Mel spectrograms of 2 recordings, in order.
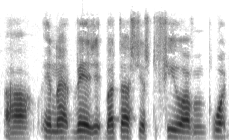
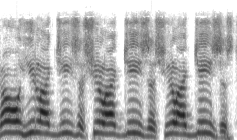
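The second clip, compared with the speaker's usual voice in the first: higher, mock frenzied pastor, repeating; berserk pastor; 7 semitones higher than usual. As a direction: retell the pastor going wild, pitched up. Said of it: "this pastor went berserk".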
